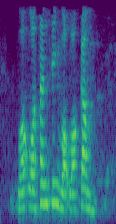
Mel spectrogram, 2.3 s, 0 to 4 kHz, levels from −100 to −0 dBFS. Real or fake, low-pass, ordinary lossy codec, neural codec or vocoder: real; 3.6 kHz; MP3, 32 kbps; none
